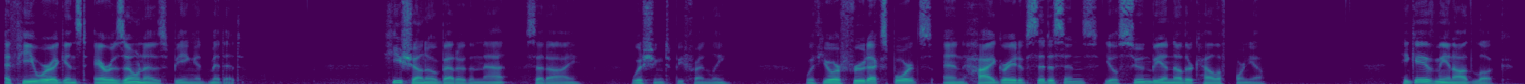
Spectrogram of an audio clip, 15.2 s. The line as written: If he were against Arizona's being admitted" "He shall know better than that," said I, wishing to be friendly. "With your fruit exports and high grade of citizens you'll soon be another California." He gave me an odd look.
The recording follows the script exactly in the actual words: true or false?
true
